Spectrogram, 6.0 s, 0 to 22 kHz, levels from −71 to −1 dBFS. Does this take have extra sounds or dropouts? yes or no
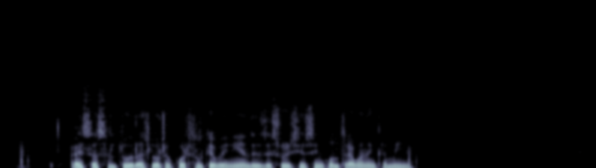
no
